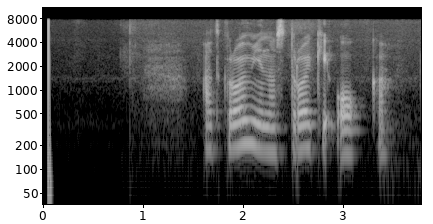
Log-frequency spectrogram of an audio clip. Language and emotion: Russian, neutral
